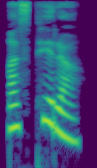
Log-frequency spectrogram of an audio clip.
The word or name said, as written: ಅಸ್ತ್ರಿ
